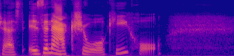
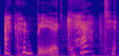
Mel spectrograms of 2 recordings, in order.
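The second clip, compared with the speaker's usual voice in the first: slyly whispered, pitched a bit higher; whispered scheme; 7 semitones higher, 9 dB quieter than usual. Retold or imitated. The schemer plotting to become captain, whispered. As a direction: hiss it as a secret plot. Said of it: "and I'm like".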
